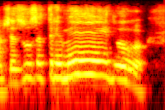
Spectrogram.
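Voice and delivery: very high, loud, acted-out shouted exclamation. Recalling a woman at church who shouted behind the speaker: imitating a woman shouting. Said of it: "ela ficava gritando assim às vezes".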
